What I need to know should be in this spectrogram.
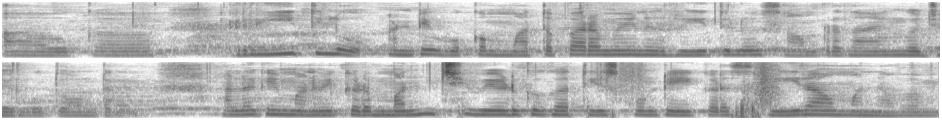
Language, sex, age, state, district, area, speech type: Telugu, female, 18-30, Andhra Pradesh, Bapatla, rural, spontaneous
